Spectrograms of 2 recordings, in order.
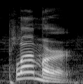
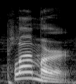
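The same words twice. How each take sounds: First: The B sound is silent in the middle. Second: The B sound is silent in the middle.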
